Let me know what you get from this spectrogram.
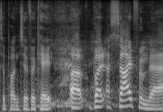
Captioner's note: audience laughter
